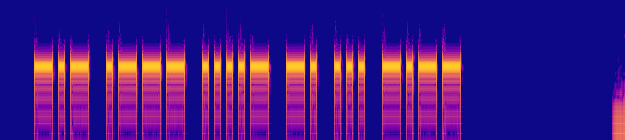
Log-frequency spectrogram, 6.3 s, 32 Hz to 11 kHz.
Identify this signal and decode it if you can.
Morse code, heard as a keyed tone, about 22 wpm, 700 Hz. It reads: KJ4NSY
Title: Speed Racing - USA Call Signs 20wpm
